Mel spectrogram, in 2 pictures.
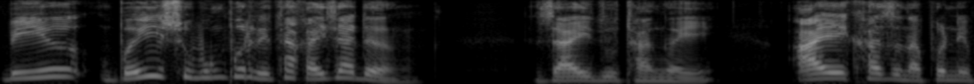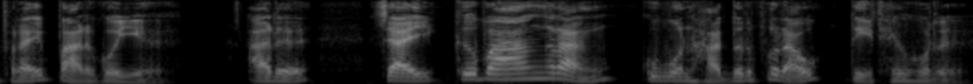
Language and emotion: Bodo, disgusted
